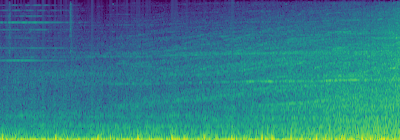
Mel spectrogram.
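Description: Horror-film sound design: a loud, low rumbling drone with a hiss that grows brighter through the second half and swells sharply at the end.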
